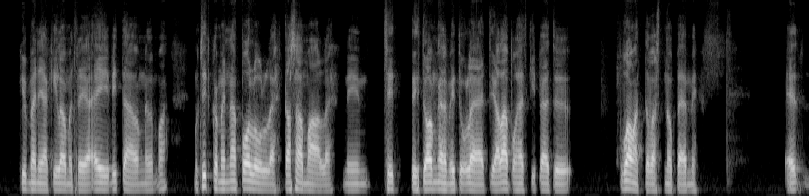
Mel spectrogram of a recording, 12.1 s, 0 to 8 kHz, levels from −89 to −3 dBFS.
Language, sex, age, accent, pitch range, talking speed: Finnish, male, 30-49, native, 100-120 Hz, 110 wpm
